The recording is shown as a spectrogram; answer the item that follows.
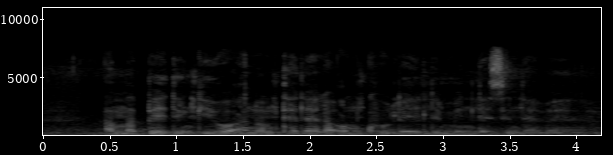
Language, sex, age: South Ndebele, male, 20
